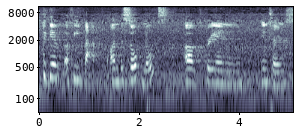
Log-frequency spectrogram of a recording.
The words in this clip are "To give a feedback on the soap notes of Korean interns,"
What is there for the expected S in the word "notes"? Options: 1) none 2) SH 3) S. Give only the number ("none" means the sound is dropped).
3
